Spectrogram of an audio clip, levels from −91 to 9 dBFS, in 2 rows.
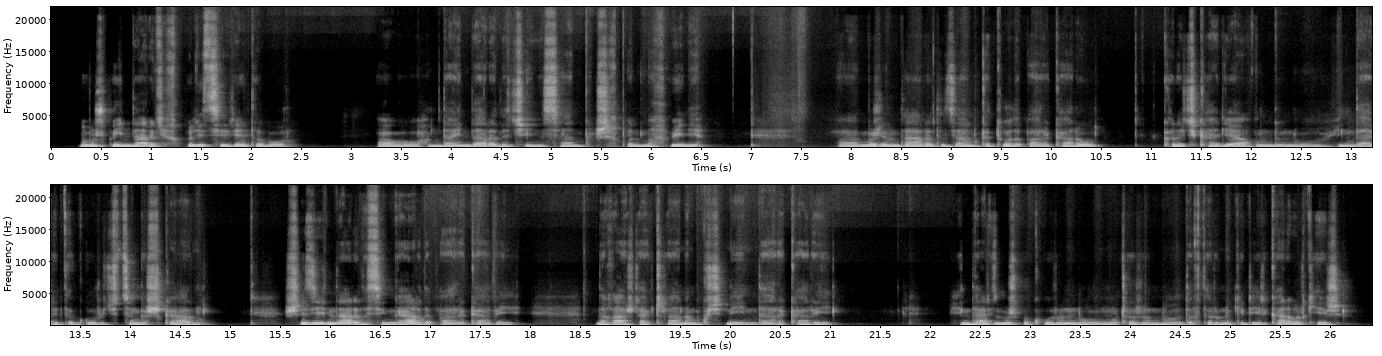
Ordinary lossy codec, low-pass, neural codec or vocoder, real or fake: none; none; none; real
